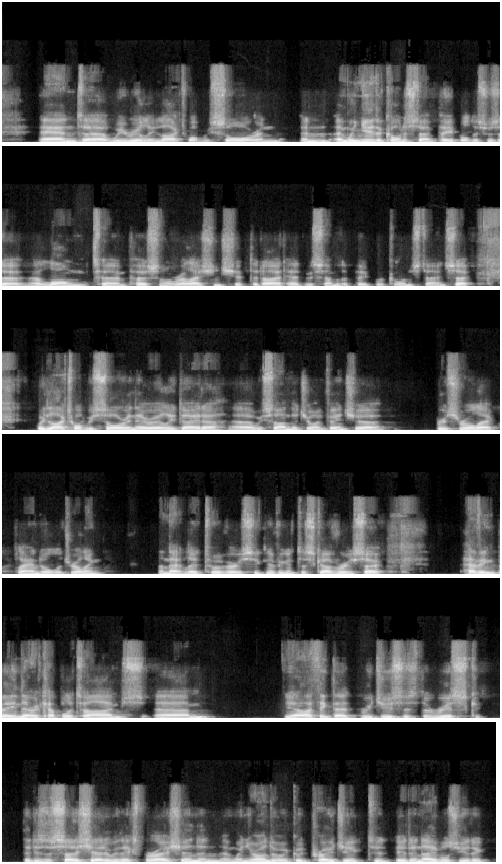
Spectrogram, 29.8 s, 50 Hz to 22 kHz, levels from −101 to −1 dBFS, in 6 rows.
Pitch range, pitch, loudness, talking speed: 115-130 Hz, 120 Hz, -15 LUFS, 200 wpm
